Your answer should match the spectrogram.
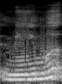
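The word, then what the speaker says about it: ميم: 2 ചുണ്ടുകളും ചേർത്ത് വെച്ച് മീം, ബാ ഉച്ചരിക്കാം.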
